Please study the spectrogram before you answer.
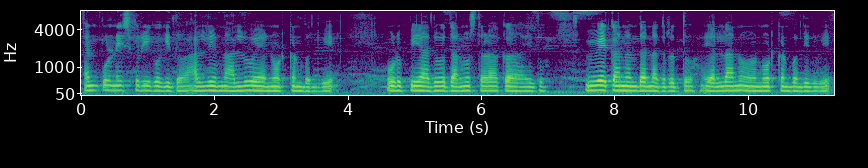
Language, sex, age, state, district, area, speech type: Kannada, female, 60+, Karnataka, Mandya, urban, spontaneous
